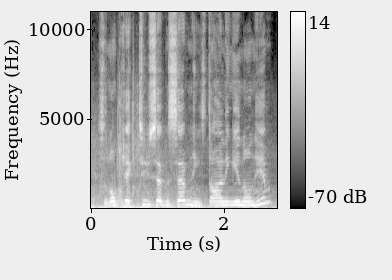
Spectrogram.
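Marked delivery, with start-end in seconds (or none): none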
